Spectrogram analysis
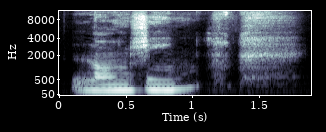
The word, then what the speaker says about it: Longines: Value Village for $12.99 and it is a Lonine. I had to Google how to pronounce that um, a fair amount. And um, Lineen is fairly accurate how you pronounce it.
